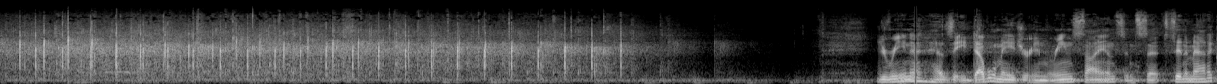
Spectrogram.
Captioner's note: applause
